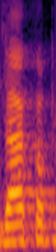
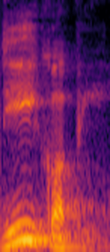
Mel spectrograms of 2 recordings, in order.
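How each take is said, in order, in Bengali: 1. 'the' শব্দটি 'thuh' হিসেবে বলা হয়। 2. 'the' শব্দটি 'thee' হিসেবে বলা হয়। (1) "তখন দা কফি হবে না" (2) "যেহেতু জোর দিচ্ছে"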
